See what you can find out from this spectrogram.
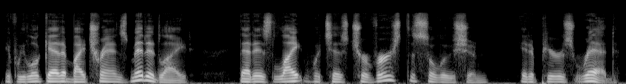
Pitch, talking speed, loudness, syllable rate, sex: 125 Hz, 180 wpm, -19 LUFS, 4.8 syllables/s, male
